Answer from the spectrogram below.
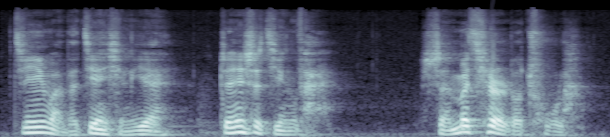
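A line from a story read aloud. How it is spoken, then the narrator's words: Breathless laughing strain. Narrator (Chinese): 三位老朋友早笑得东翻西倒，安谷希喘着气，辛苦地说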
